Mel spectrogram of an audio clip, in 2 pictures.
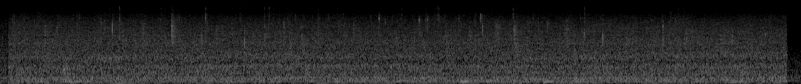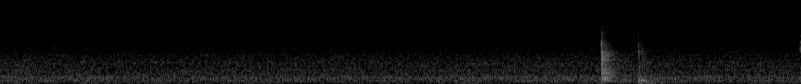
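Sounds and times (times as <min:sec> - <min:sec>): heavy rain pouring: 0:00.0 - 0:07.9
raindrops ticking on surfaces: 0:00.0 - 0:08.2.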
